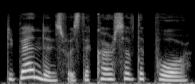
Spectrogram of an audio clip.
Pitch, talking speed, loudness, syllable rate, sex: 235 Hz, 215 wpm, -17 LUFS, 6.1 syllables/s, female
